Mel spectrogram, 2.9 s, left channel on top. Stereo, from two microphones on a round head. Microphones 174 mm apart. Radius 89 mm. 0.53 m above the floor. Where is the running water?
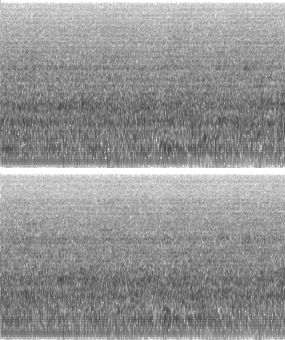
35° left (ahead or behind), 10 m.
